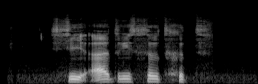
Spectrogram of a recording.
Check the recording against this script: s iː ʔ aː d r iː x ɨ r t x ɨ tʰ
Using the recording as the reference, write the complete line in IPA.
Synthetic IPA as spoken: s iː ʔ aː d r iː s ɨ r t x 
